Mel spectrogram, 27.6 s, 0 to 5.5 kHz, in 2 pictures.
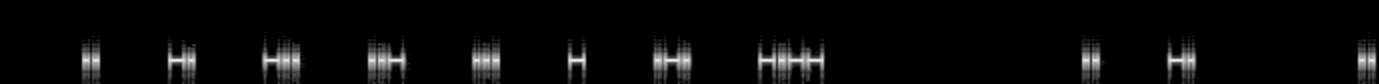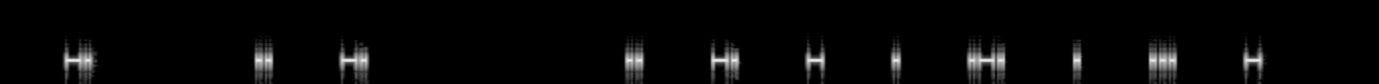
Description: Morse code, heard as a keyed tone, about 25 wpm, spaced as for 10 wpm, 600 Hz. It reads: INDUSTRY IN IN IN INTEREST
